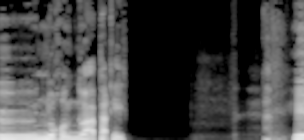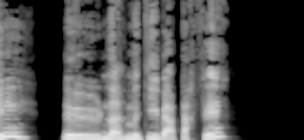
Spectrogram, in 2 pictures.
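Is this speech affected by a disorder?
Yes: profound congenital deafness; workplace accommodation enabling phone calls, written transcription of meetings.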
